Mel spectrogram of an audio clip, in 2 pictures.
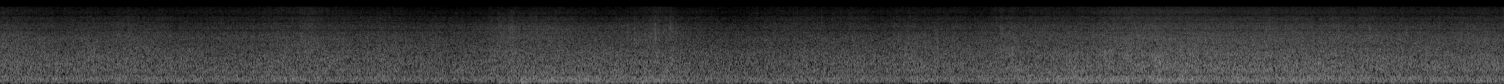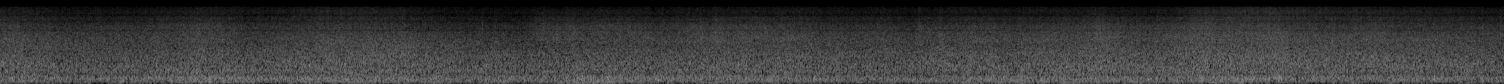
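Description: Surf breaking on a sandy beach: a continuous wash of choppy sea with whitecaps, swelling and easing every several seconds as waves roll in.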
